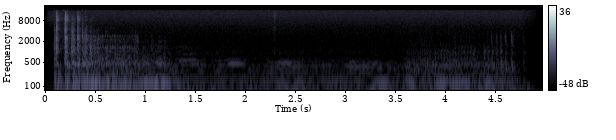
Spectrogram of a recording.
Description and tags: Opening an old noisy door carefully.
